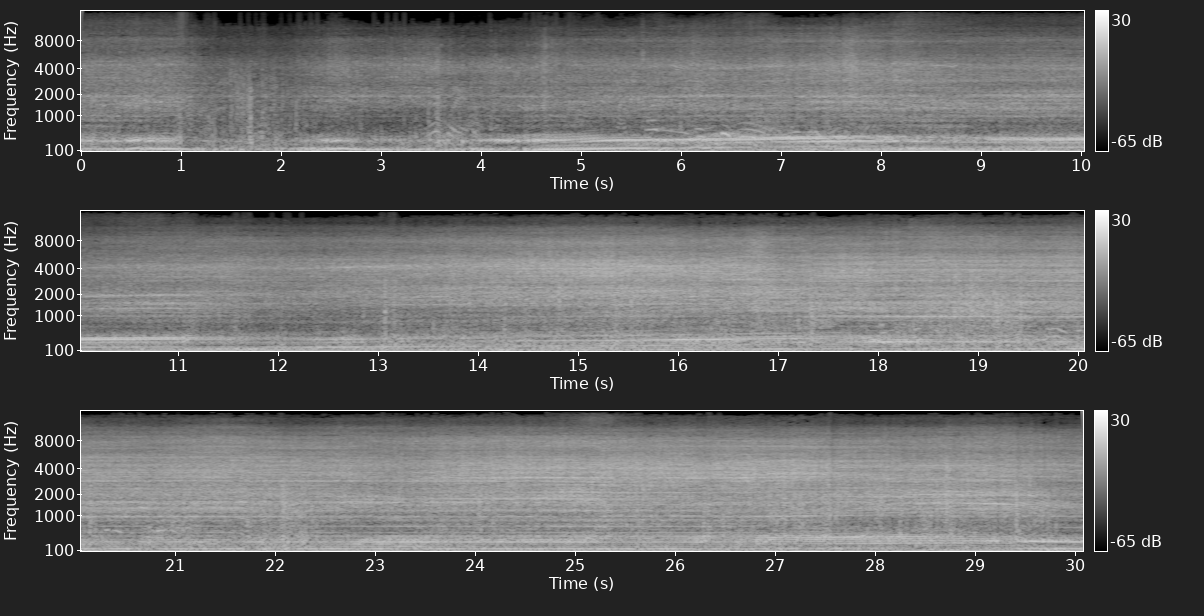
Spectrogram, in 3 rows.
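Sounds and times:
vehicle engine rumbling: 0.0s - 30.0s.

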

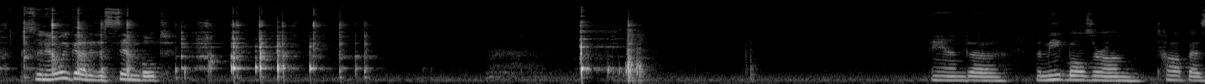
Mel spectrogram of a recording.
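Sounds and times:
spatula scraping a pot: 0.0s - 3.8s.

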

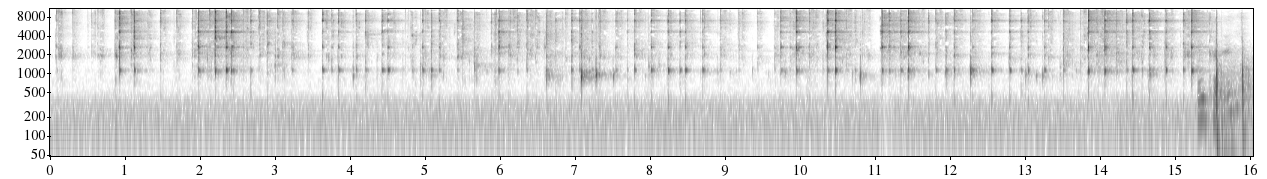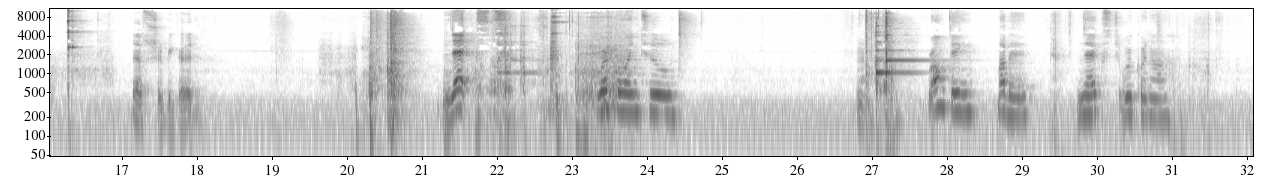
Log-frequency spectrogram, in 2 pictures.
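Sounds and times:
eggs beaten in ceramic bowl: 0.0s - 15.7s.

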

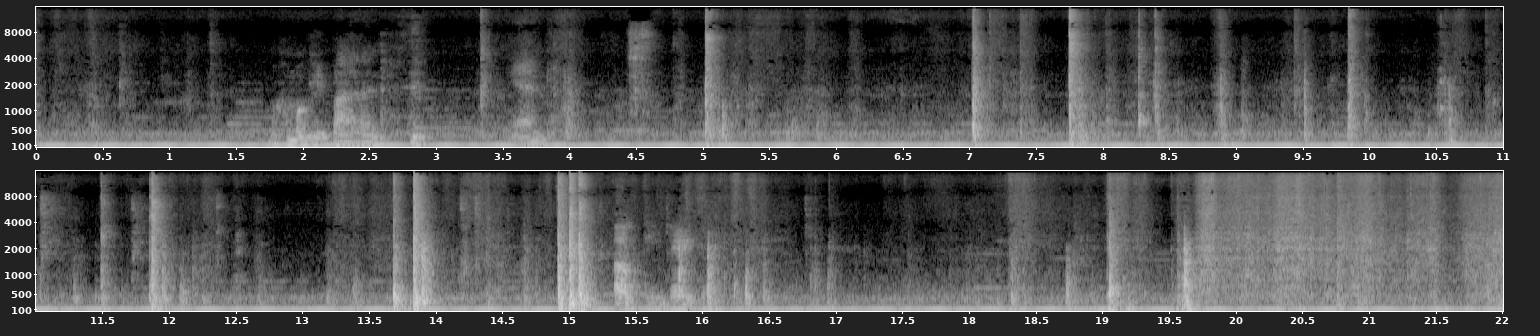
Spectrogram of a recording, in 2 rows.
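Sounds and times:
steady low hum: 0.0s - 22.0s
paper bag and tissue rustling: 18.2s - 22.0s.

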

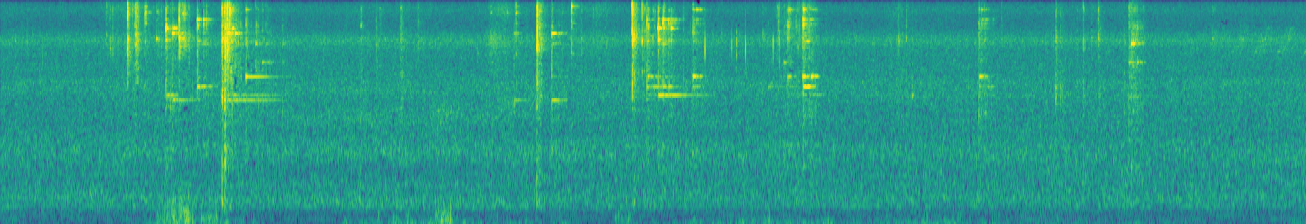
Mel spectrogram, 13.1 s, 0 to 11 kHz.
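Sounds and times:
toy chime tinkling: 1.5s - 2.9s, 6.4s - 8.3s.

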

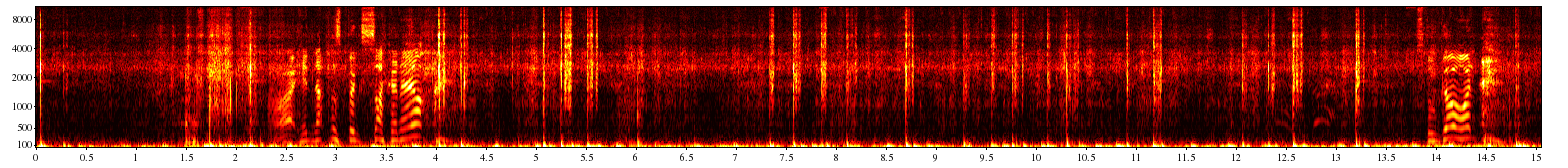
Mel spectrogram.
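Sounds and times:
bike knocks and rattles: 0.0s - 0.5s, 3.6s - 6.3s, 7.0s - 13.8s.

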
